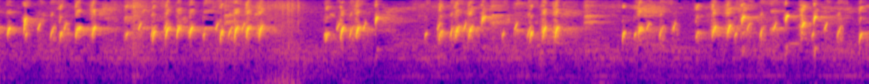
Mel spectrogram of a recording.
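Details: Goldfinch song: rapid, tinkling twitters and chirps in bursts with brief pauses, notes jumping between high and very high pitches.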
